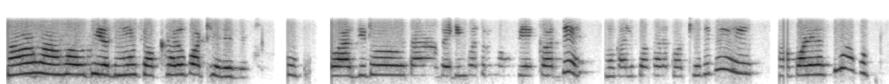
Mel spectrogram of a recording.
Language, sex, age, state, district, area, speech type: Odia, female, 45-60, Odisha, Kandhamal, rural, conversation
